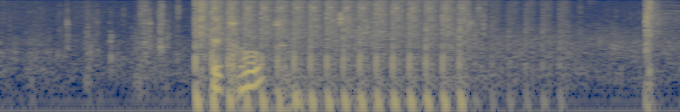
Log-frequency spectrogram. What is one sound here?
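A rifle fires a rapid burst.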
